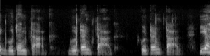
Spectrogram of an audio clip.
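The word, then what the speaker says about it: Guten Tag: दिया लेकिन हल्का सा का वाला साउंड लेगा गुटन टाक टाक पूरा प्रॉपर का भी नहीं लेगा कि आपको गुटन टाक टाक नहीं करना है का और ग के बीच में रहेगा हल्का सा ये ठीक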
